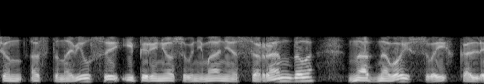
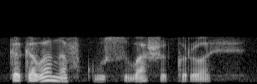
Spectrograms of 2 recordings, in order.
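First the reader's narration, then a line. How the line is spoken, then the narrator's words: Thoughtful. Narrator (Russian): добавил он задумчиво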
